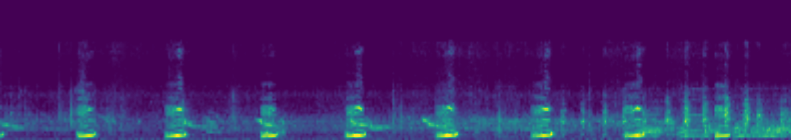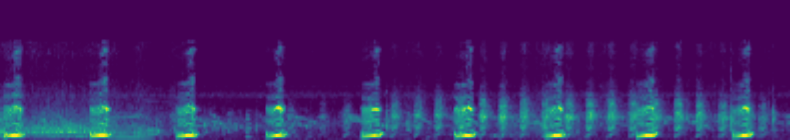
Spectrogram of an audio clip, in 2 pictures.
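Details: Tame but aggressive white-breasted waterhen giving a steady series of short, sharp clucking notes, about two each second, with rumbling noise and faint voices in the background.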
